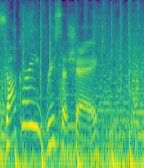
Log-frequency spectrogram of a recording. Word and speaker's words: Zaccharie Risacher: Zaccharie Risacher. Mike O'Donnell's giving me a thumbs up. I nailed that pronunciation there.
